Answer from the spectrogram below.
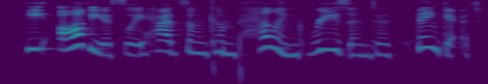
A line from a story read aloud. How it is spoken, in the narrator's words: Lilith snapped back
